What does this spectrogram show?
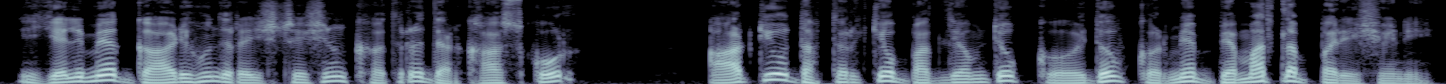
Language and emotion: Kashmiri, angry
